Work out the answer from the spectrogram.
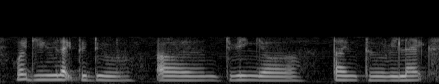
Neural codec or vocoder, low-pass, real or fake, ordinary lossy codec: none; 3.6 kHz; real; none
